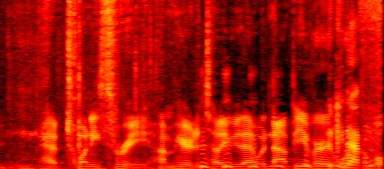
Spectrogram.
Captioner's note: laughter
